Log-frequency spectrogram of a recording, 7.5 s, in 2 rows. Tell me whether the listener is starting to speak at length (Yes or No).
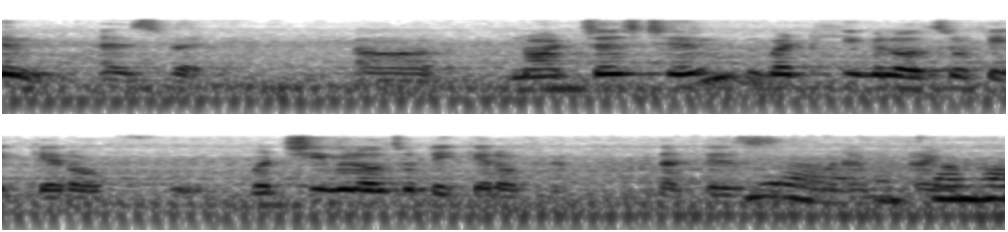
Yes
